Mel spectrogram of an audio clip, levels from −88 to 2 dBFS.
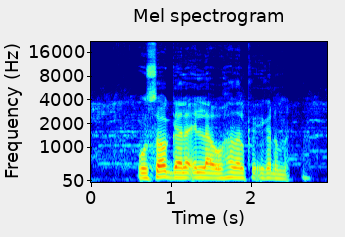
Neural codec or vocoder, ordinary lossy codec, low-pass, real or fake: none; none; none; real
